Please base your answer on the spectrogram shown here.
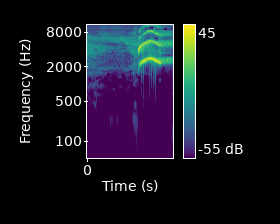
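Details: Common hill myna in a garden, a talking bird, giving one short, loud, clear whistle that swells and bends slightly upward. The note lasts about a quarter second after a faint high twitter.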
